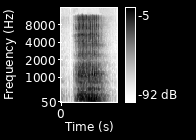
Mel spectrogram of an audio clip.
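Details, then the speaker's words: In a lecture on diagnosing asthma in preschool children, a doctor imitates stertor for parents when language is a barrier: a single brief, low, rough rattling breath. Imitated snoring, which he notes usually appears during sleep. "ster is something like that like that that sound will be there snoring everybody knows"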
